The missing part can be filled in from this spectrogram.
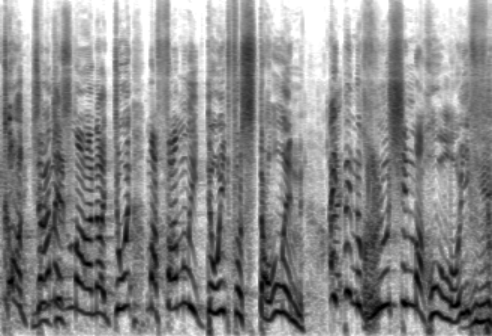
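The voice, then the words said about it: Put-on Russian accent. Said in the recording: “It's like version of like a Russian.”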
